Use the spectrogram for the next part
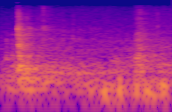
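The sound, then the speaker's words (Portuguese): A steady mechanical rumble of an escalator mechanism on the boarding stairway that connects land to a boat, with two sharp rattling clicks breaking through the continuous grinding hum. “Esse é o barulho da escada.”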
